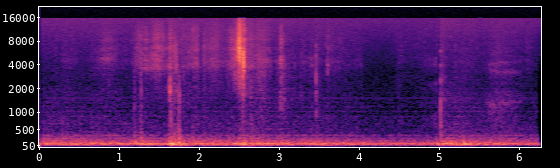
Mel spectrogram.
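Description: Muffled outdoor sound of a street march: a steady low rumble with a few faint, scattered knocks and noises over it.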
